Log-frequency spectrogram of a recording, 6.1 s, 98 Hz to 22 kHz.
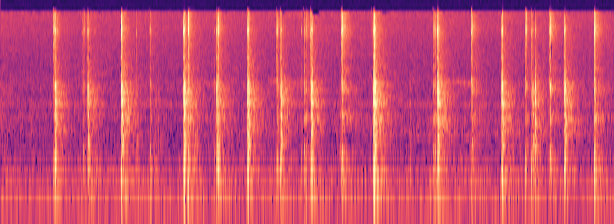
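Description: Very long natural nail tips tap on a flat, solid, dark brown wood-grain tabletop, making 18 short, crisp clicks at an uneven pace. Each tap has a bright attack and dies almost at once over a quiet background.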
